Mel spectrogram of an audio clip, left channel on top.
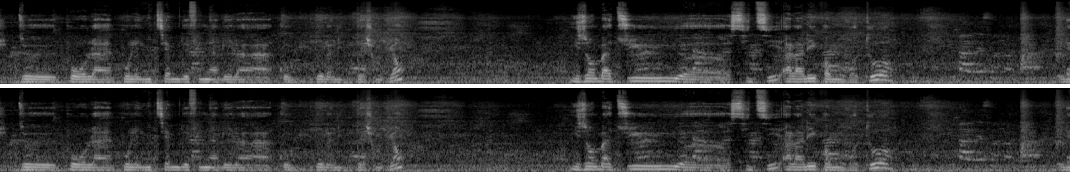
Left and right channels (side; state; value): both; normal; correlation 0.91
